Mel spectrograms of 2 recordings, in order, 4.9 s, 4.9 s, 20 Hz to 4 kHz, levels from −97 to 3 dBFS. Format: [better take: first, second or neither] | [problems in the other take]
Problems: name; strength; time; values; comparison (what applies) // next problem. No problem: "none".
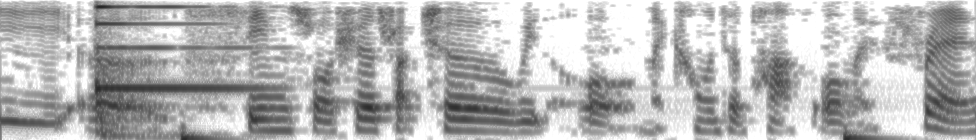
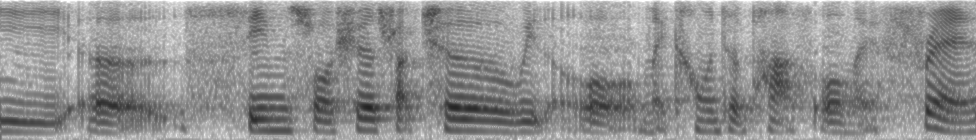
second | noise reduction (classical method spectral subtraction)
